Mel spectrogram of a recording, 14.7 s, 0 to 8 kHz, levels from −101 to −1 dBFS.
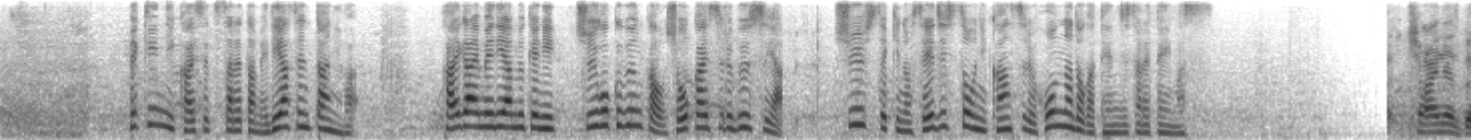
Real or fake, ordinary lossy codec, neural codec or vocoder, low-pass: real; Opus, 24 kbps; none; 7.2 kHz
